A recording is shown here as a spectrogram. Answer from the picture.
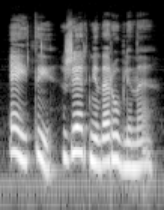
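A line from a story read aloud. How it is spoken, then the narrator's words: Almost affectionate slipper greeting. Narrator (Russian): почти ласково поприветствовал левый тапок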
